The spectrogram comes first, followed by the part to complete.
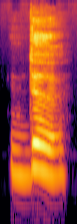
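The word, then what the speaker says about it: deux: Though is when your lips are round as if you are uh saying the letter o.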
